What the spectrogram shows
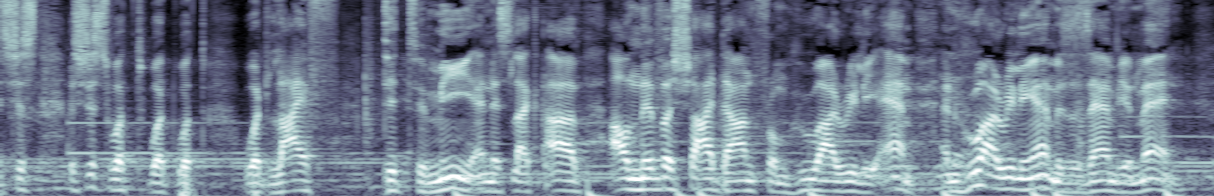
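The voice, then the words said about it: British accent. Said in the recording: “I grew up British. You know, I got a bit of a twang”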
